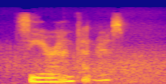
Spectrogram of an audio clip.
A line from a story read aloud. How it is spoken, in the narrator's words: says quietly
